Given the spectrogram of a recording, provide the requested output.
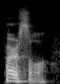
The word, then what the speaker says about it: Purcell: How was it pronounced? – Mm-hmm. Yeah, that's right. Purcell. – Purcell.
